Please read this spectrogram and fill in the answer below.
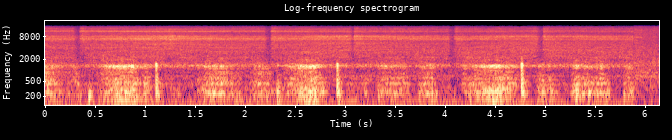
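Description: Faint, irregular rustling and handling noises with three sharp clicks about two seconds apart; no spray-gun hiss.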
